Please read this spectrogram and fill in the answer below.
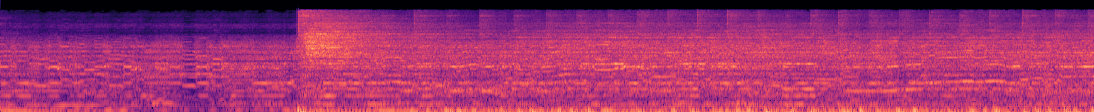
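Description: Live rock band playing an instrumental passage led by electric guitar. For the first two seconds the sound is thinner, then the drums and the full band come in sharply and carry on steadily.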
